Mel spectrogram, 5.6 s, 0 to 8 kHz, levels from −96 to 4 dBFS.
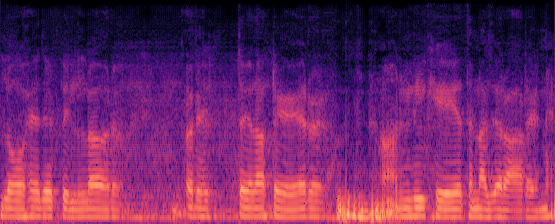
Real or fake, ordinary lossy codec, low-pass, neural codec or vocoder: fake; none; none; codec, 16 kHz, 2 kbps, X-Codec, WavLM features, trained on Multilingual LibriSpeech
